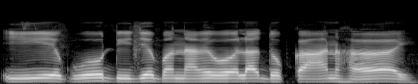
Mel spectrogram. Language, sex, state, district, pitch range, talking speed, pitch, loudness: Magahi, male, Jharkhand, Palamu, 135-145 Hz, 115 wpm, 140 Hz, -13 LUFS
